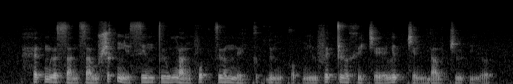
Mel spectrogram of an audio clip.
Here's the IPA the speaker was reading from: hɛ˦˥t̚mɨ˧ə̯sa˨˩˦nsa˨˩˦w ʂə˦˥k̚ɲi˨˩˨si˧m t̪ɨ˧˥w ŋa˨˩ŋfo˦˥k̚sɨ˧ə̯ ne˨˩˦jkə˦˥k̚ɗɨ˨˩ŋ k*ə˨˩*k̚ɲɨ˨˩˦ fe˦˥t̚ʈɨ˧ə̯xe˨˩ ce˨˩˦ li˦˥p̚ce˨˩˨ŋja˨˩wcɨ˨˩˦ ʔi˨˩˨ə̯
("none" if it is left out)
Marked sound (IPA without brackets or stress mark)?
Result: ɔ˨˩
